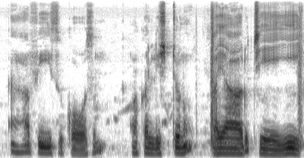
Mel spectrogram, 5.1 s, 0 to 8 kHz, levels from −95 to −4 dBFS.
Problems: background sounds at intervals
